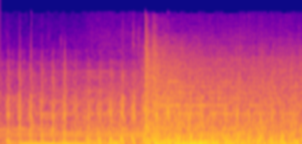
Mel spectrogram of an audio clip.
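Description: Helicopter flying overhead: the rapid, even beating of its rotor blades over a deep rumble that swells just after the start, with the noise growing brighter about a second in.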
